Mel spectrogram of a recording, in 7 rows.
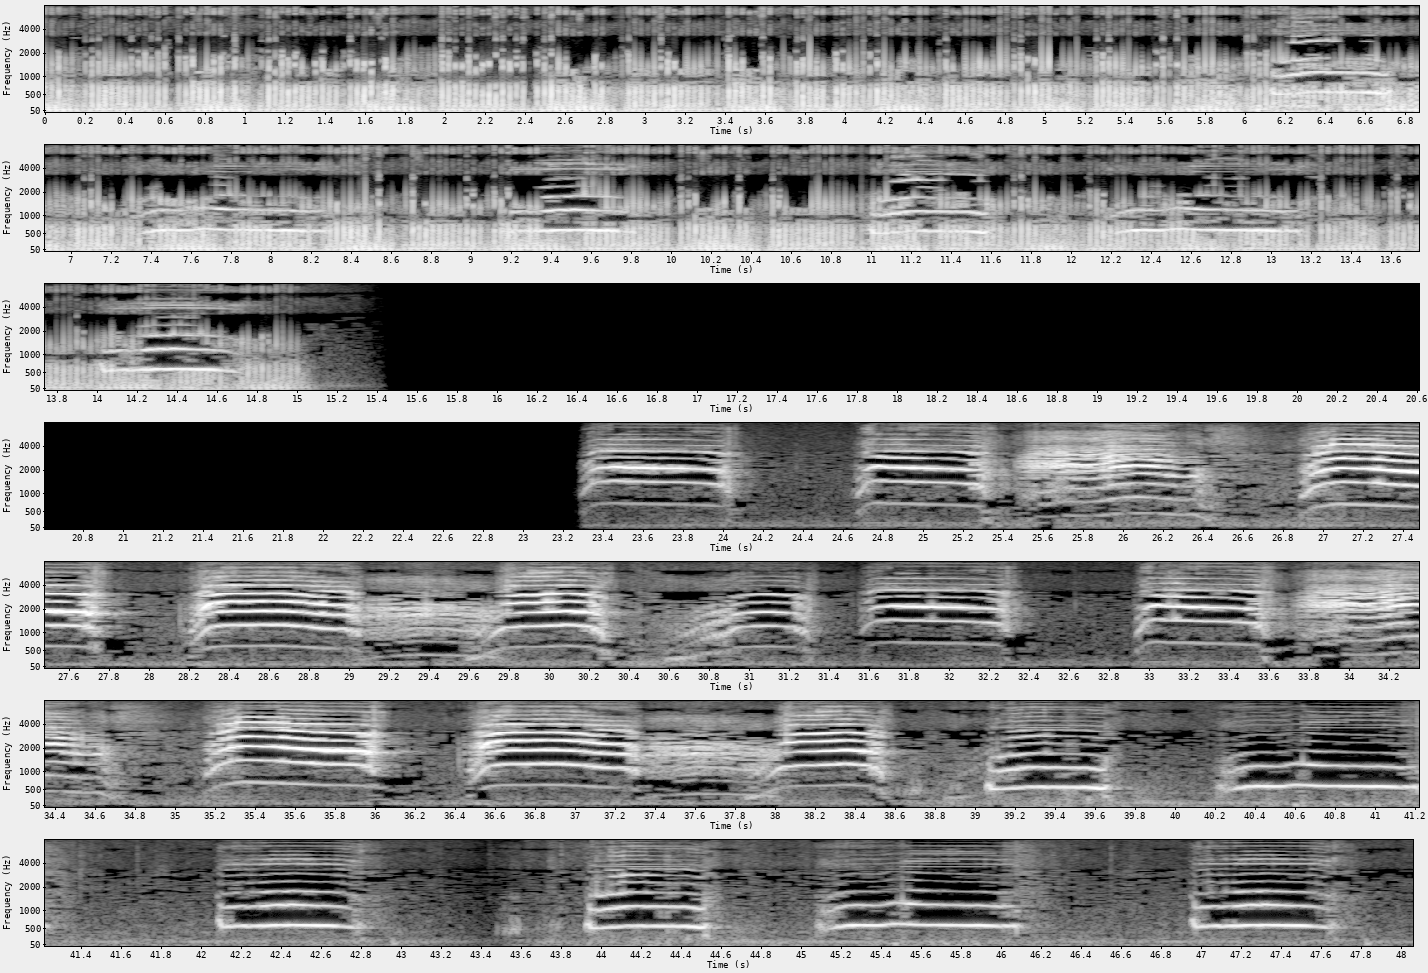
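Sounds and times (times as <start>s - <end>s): cat meowing: 6.2s - 6.8s, 7.4s - 8.4s, 9.2s - 9.9s, 11.0s - 13.2s, 14.0s - 14.8s, 23.3s - 32.4s, 33.0s - 41.3s, 43.9s - 46.2s, 47.0s - 47.8s
lower-pitched meow: 14.0s - 14.8s, 44.0s - 46.2s, 47.0s - 47.8s.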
